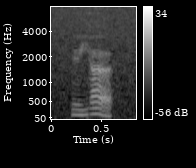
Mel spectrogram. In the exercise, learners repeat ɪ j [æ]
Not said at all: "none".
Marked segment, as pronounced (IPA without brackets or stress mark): ɐ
